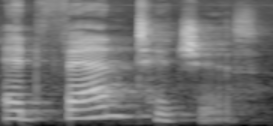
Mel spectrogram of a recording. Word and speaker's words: advantage: What are the advantages? Repeat, advantages. En singular, advantage. Ok, segunda sílaba, énfasis.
